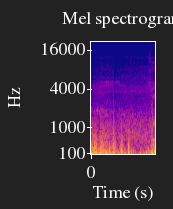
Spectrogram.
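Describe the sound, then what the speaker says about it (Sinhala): Wind gusts through pine trees at a camp near Kabaragala peak, a loud, uneven whooshing that rises and falls close to the microphone with no talking. "මේ පයින්ස් ගස් වලට මේ අර හුළඟ වැදිලා එන සද්දේ තමයි"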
